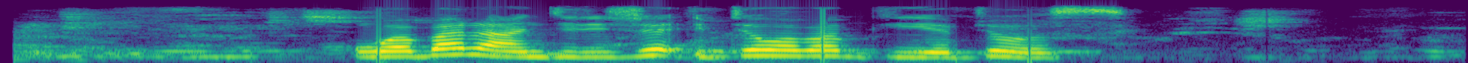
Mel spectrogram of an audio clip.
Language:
Kinyarwanda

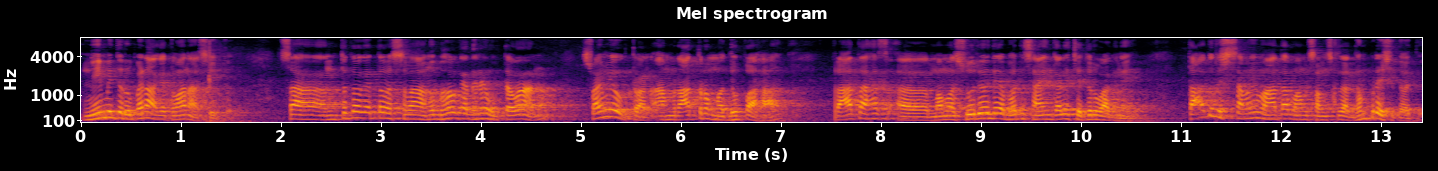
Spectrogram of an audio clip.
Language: Sanskrit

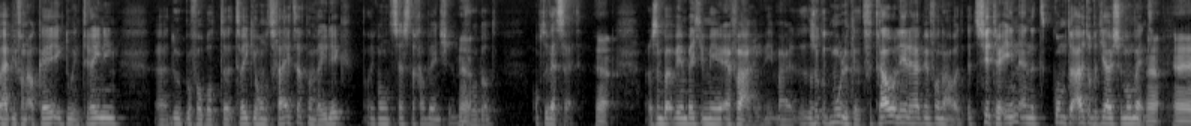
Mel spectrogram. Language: Dutch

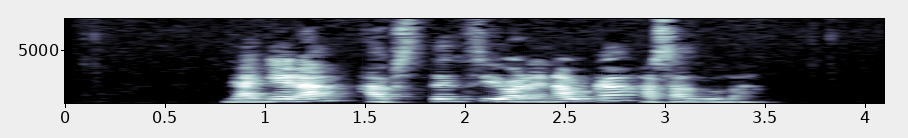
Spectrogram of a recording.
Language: Basque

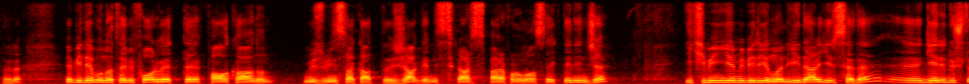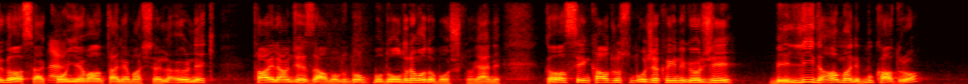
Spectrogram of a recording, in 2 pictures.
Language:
Turkish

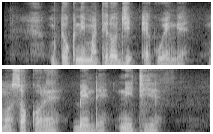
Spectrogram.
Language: Luo (Kenya and Tanzania)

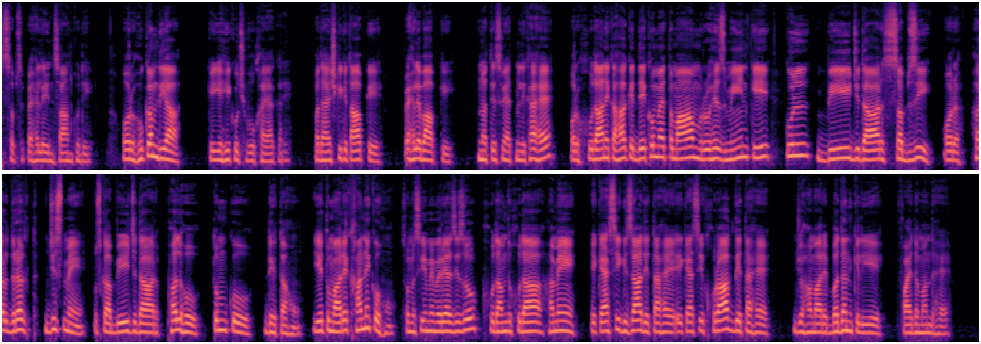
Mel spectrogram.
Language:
Urdu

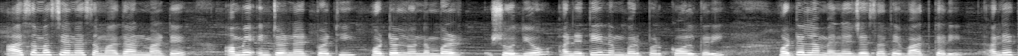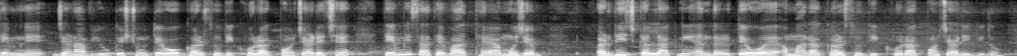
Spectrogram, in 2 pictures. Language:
Gujarati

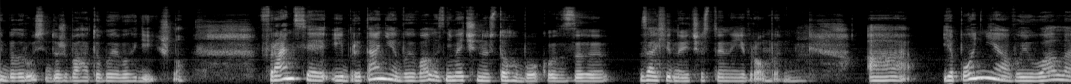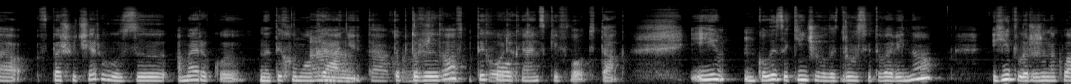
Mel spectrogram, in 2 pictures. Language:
Ukrainian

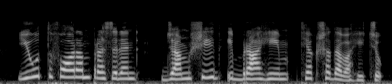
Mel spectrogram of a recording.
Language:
Malayalam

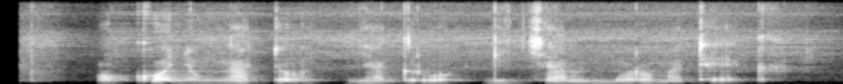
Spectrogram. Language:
Luo (Kenya and Tanzania)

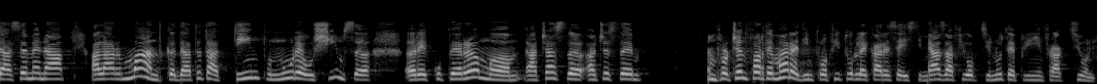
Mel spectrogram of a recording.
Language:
Romanian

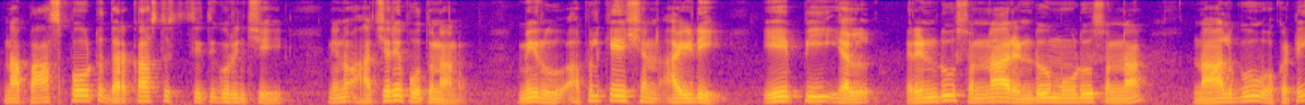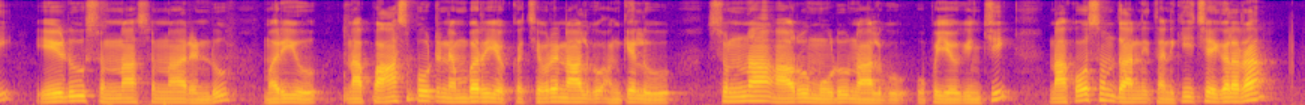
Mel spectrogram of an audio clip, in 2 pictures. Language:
Telugu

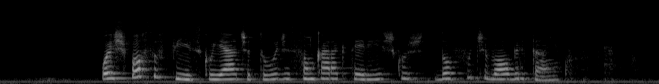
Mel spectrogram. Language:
Portuguese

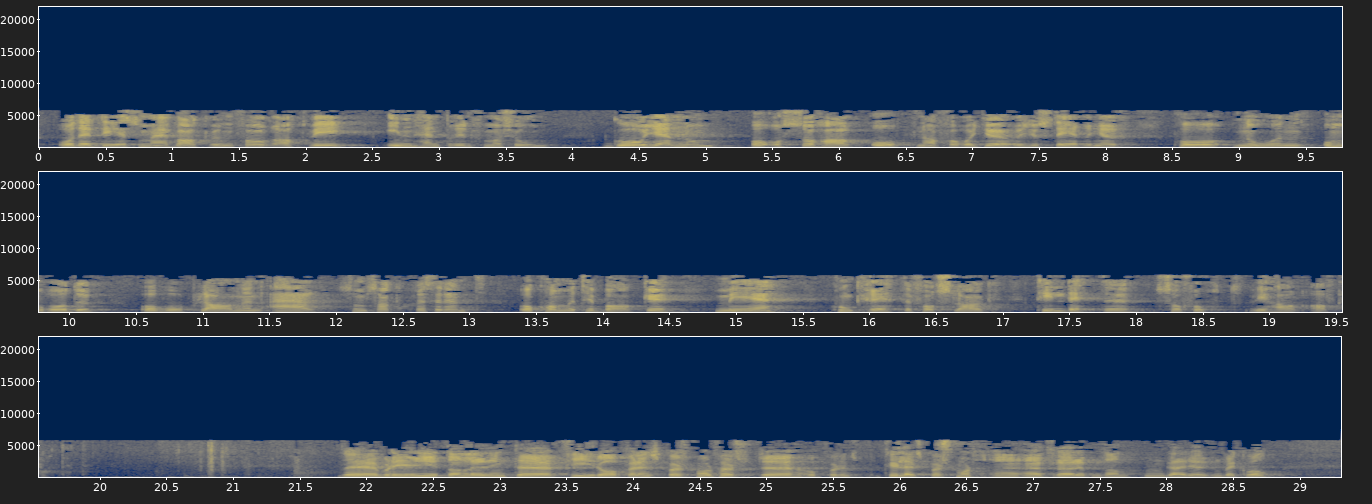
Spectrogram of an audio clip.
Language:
Norwegian Bokmål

